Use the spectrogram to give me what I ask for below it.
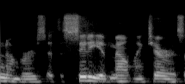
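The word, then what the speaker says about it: Mountlake Terrace: And most of them said, like, yeah, this is Cindy from Mount Lake Terrace. But the pool one said, you've called the Mont Lake Terrace pool.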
